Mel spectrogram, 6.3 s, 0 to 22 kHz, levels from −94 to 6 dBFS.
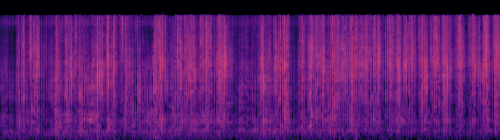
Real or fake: fake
